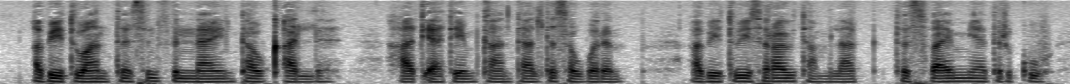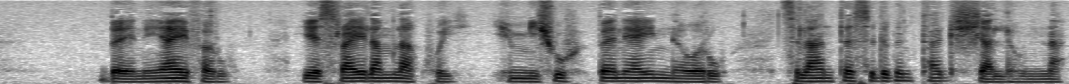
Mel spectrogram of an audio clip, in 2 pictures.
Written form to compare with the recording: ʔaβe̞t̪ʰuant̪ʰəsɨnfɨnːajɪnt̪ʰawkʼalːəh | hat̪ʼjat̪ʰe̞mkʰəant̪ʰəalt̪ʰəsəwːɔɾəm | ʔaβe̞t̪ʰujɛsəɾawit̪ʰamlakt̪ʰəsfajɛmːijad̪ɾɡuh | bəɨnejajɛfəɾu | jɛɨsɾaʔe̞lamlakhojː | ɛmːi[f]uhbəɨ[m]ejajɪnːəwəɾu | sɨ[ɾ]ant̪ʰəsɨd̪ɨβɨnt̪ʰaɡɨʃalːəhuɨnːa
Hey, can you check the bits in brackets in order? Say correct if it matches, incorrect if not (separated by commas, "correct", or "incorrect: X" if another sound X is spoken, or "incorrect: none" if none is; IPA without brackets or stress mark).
incorrect: ʃ, incorrect: n, incorrect: l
